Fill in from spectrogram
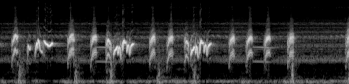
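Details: Lure recording of a sooty-headed bulbul aggressively calling at rivals. Abrupt notes repeat roughly every quarter second, mixed with short bubbling twitter phrases.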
